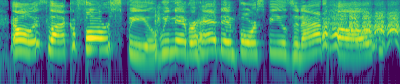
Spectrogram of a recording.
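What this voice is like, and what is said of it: Imitated Idaho accent. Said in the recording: “That Idaho accent down, too.”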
